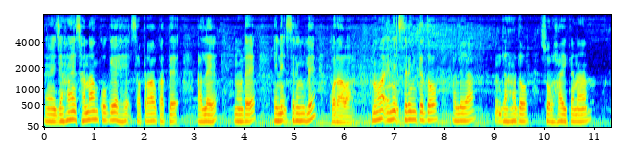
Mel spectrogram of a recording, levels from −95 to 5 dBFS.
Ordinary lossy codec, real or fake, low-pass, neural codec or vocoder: none; fake; none; codec, 16 kHz, 8 kbps, FreqCodec, larger model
